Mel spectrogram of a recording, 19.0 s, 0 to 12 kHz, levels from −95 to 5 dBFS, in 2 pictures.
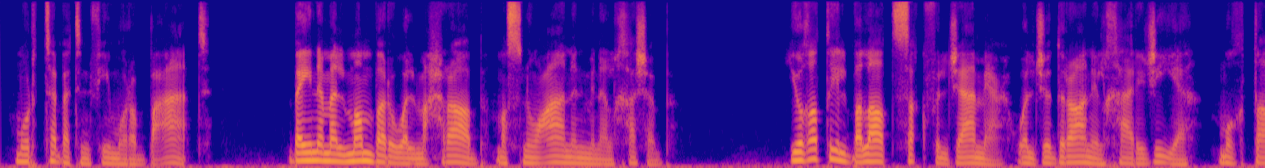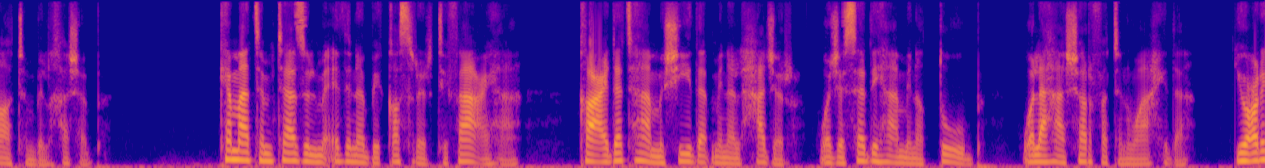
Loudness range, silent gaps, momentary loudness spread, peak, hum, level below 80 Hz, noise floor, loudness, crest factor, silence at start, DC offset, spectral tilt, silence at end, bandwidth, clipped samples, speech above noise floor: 4 LU; none; 13 LU; -4 dBFS; none; -48 dBFS; -49 dBFS; -25 LUFS; 20 dB; 0.05 s; under 0.1%; -4 dB/octave; 0 s; 12 kHz; under 0.1%; 24 dB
